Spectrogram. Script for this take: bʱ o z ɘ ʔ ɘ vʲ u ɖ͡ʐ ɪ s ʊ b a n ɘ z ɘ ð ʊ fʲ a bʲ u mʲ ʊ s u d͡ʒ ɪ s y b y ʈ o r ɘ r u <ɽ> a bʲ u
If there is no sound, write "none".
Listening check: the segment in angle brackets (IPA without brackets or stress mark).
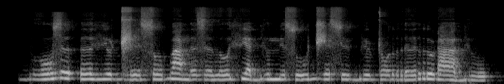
ɽ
